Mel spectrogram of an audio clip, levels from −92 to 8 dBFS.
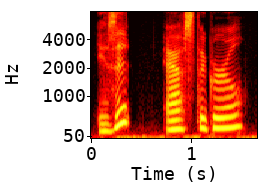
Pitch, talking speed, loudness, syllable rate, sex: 240 Hz, 180 wpm, -17 LUFS, 5.2 syllables/s, female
